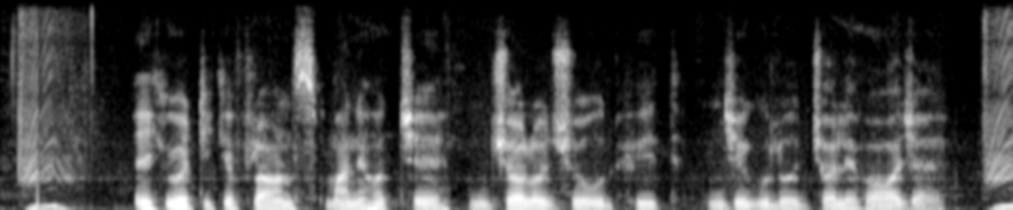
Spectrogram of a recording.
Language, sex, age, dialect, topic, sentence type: Bengali, male, 25-30, Standard Colloquial, agriculture, statement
